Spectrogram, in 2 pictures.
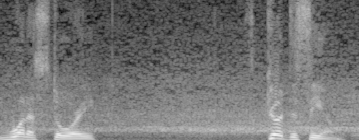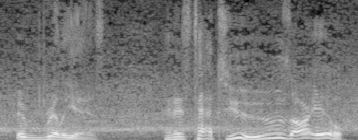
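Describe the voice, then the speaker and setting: A man speaking fairly slowly with very wide pitch swings, over noticeable background noise. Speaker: wrestling commentator. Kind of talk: live commentary. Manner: loud.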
